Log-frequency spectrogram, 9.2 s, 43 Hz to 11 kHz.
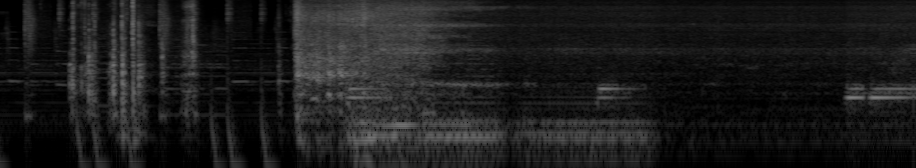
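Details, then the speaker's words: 2008 BMW 1 Series E87 with 143,000 mileage starting after the faulty low-pressure fuel sensor was replaced. The starter whirs briefly, then the engine catches and idles smoothly; no leaks and no engine errors remain. "Oh, it works. Let's see if it's not leaking anywhere. Looks good to me."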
